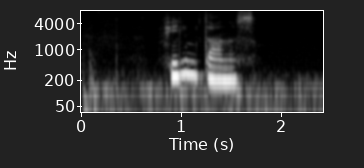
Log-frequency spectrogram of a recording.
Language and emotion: Russian, neutral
